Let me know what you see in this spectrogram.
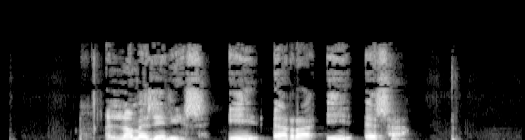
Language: Catalan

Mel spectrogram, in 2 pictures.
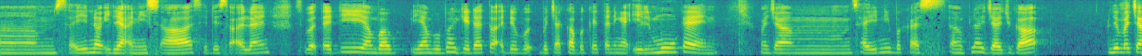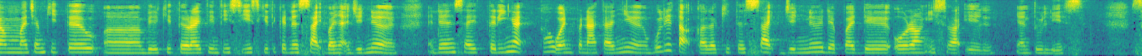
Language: Malay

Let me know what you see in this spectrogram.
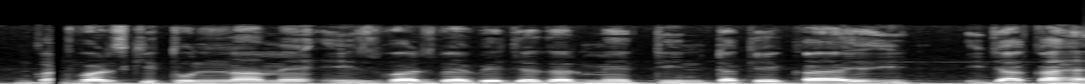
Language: Hindi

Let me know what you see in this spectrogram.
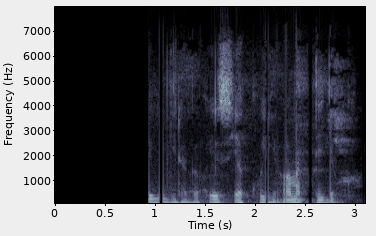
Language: Kinyarwanda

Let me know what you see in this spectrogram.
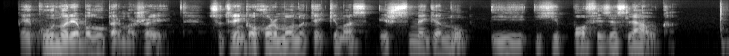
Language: Lithuanian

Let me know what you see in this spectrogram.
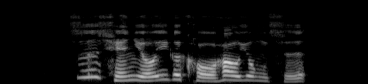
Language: Chinese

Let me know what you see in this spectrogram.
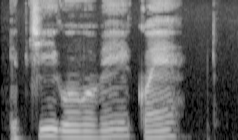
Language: Kalenjin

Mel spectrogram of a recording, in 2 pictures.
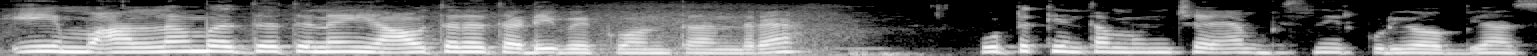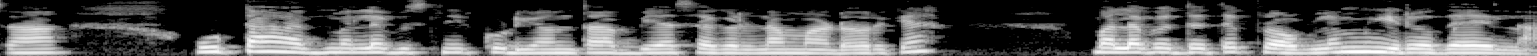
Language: Kannada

